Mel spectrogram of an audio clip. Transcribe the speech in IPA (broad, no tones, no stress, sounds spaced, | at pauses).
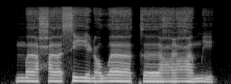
m ɐː ħ ɐː s iː ɳ ɔ w ɐː k əː ʕ i ʕ ɐ m i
